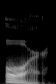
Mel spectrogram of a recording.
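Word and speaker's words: Ohr: It's pronounced just like the English word or. Does or.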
